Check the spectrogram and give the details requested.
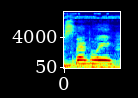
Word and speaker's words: Smedley: to do this video, the first time I mispronounced his last name. I was saying Smedley, his last name was Smedley.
